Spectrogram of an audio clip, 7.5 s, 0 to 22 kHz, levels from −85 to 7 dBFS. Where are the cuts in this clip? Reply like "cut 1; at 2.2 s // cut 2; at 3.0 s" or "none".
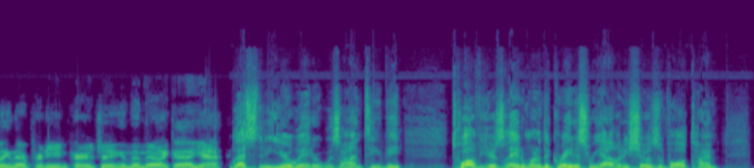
cut 1; at 2.3 s

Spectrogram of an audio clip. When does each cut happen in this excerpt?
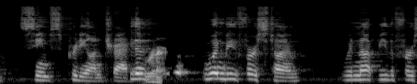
cut 1; at 1.3 s

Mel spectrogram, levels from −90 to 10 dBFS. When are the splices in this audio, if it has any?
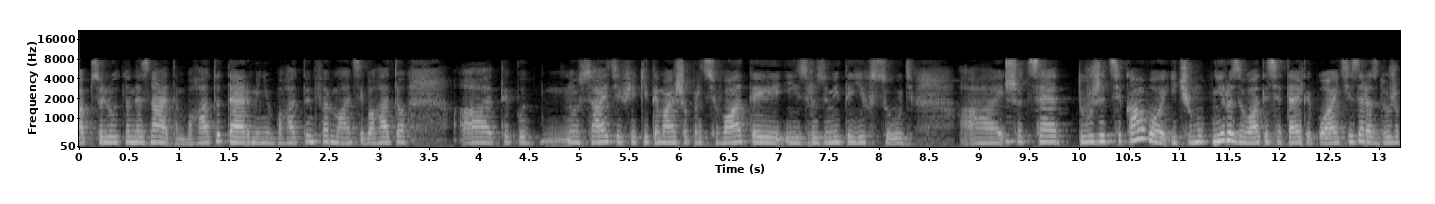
cut 1; at 9.3 s // cut 2; at 12.2 s

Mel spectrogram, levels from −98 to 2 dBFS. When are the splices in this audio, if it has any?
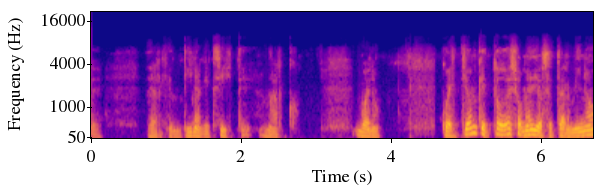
cut 1; at 3.5 s // cut 2; at 4.5 s

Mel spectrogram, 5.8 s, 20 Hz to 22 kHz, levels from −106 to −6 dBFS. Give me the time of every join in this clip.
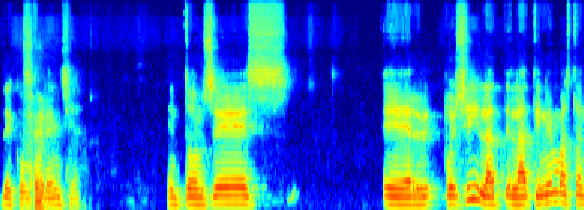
none

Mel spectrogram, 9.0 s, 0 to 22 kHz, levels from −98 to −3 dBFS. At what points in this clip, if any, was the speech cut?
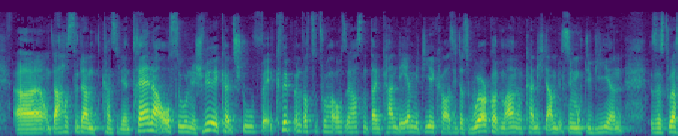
none

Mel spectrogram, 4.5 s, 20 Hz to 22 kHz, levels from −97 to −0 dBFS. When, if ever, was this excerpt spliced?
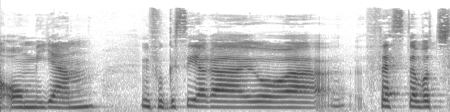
cut 1; at 1.4 s

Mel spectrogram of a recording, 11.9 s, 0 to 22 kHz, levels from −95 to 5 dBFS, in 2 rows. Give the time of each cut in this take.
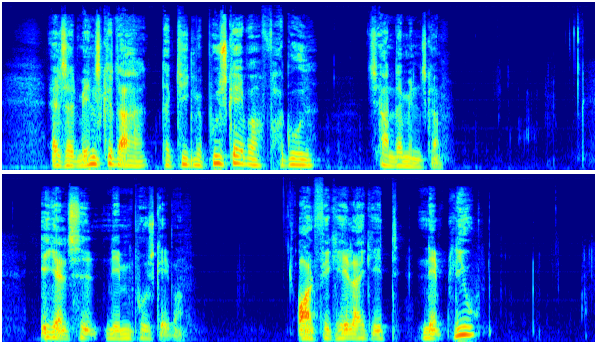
none

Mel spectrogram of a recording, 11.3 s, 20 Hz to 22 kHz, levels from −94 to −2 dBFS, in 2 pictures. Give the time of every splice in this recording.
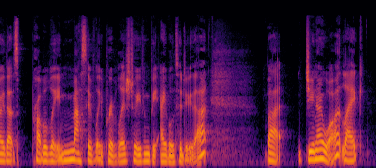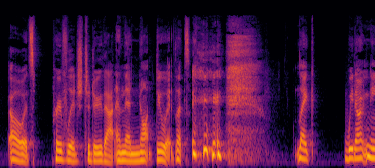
cut 1; at 5.8 s // cut 2; at 8.2 s

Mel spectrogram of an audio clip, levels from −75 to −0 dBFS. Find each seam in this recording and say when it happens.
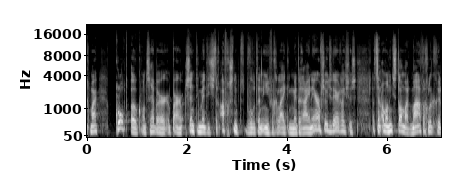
cut 1; at 5.2 s

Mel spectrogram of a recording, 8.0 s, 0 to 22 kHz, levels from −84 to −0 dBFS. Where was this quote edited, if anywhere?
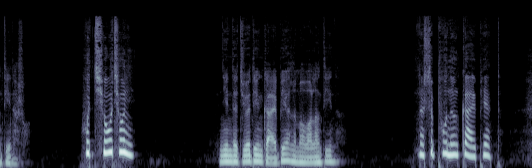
none

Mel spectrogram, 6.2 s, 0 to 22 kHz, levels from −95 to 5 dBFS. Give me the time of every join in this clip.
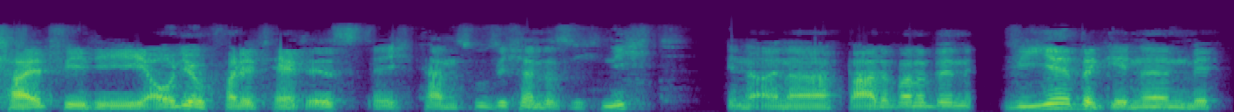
cut 1; at 1.9 s // cut 2; at 4.8 s

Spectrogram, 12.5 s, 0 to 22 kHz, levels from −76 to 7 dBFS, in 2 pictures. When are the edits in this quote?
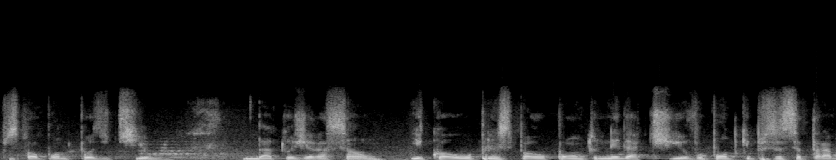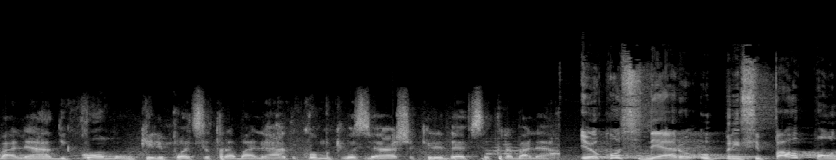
cut 1; at 3.1 s

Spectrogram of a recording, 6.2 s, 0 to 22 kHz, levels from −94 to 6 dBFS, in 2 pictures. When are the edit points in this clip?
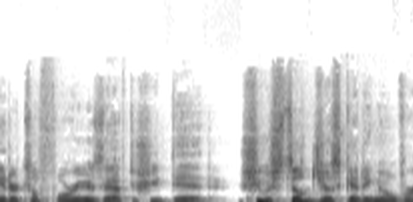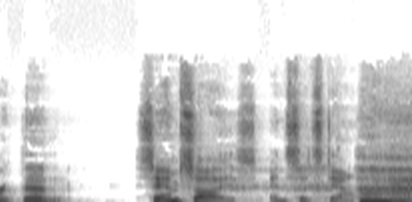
none

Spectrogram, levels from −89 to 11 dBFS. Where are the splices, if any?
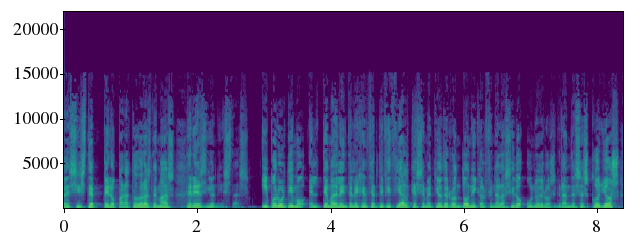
cut 1; at 1.8 s

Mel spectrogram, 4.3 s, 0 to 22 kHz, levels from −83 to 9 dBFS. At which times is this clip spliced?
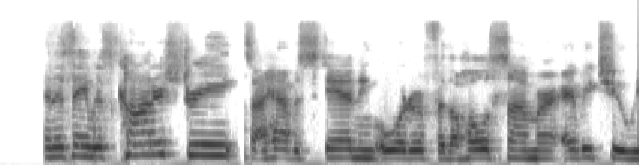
cut 1; at 1.6 s

